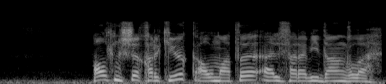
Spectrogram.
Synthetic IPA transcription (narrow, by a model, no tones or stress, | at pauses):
ɑlˠt̪ənʃəqʰəɾkʲʰewekɑlˠmɑt̪əælfæɾɑbijd̪ɑɴʁəlˠə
